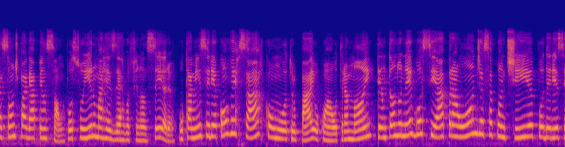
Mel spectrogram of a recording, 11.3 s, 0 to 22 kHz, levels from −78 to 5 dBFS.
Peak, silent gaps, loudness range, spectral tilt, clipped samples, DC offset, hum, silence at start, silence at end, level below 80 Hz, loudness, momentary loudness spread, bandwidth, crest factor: -4 dBFS; none; 2 LU; -3.5 dB/octave; under 0.1%; under 0.1%; none; 0 s; 0 s; -58 dBFS; -17 LUFS; 4 LU; 10 kHz; 14 dB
